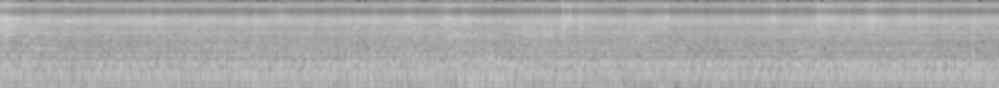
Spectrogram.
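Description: Diesel railcar running along the line, heard from inside the car: a steady engine drone with wheel and rail noise.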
